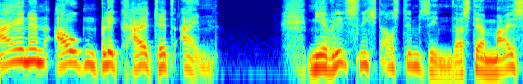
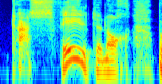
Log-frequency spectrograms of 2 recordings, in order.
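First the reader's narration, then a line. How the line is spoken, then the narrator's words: Grumbling. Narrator (German): brummte Loi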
